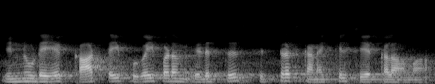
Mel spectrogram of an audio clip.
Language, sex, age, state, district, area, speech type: Tamil, male, 18-30, Tamil Nadu, Pudukkottai, rural, read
